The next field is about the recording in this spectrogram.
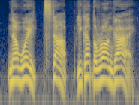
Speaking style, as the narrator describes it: called out

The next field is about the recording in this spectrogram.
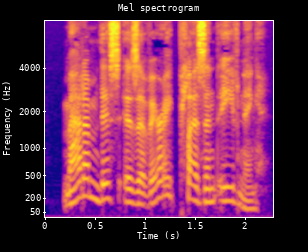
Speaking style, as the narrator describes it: Grinder in a kindly tone

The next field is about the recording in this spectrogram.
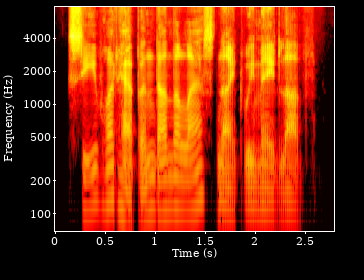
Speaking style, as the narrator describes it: She laughed softly and said

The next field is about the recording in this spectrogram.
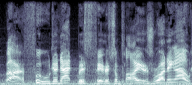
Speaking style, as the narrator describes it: shouted Lord Dom

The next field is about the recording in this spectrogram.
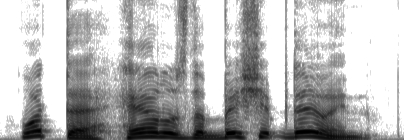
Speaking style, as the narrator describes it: Abner exclaimed

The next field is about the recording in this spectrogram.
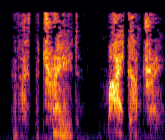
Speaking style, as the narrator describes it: Zacharias whispered

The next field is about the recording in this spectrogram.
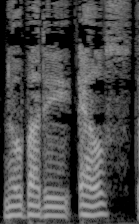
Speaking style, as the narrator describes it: asked evenly

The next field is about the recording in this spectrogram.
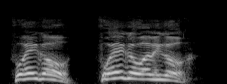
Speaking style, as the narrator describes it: I shouted inside

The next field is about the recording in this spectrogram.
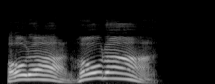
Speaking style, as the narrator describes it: shouted

